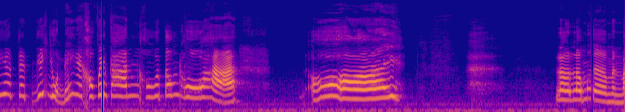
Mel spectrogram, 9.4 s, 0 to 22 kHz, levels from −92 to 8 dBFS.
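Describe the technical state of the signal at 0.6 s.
At 0.6 s the speech signal is intact, with no audible fault at that moment.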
